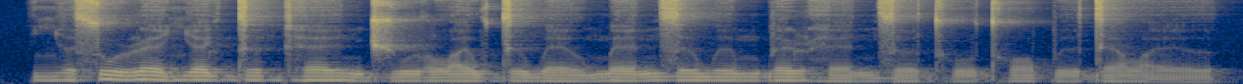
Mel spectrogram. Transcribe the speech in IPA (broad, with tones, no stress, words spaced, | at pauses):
ʎɘ˨su˦˨ ɭɛ˦˨ʎɛ˧lʲ dɘ˧ɡʱɛ˧ɪ̯nd͡ʒu˨ɭ lˠɛ˧wdɘ˧wɛ˨ʊ̯mɛ˦ nzɘ˦wɘ˦ mbɛ˦ɭɦɛ˨ nzə˨ dʱo˨dʱɔ˧pɘ˨ dɛ˧lˠɛ˨ə̯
